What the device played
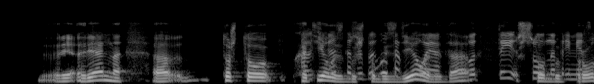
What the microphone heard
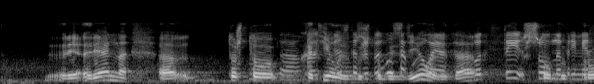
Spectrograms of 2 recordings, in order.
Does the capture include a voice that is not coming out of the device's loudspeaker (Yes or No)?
Yes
